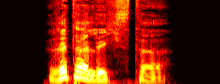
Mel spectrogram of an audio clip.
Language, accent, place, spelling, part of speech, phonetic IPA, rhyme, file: German, Germany, Berlin, ritterlichste, adjective, [ˈʁɪtɐˌlɪçstə], -ɪtɐlɪçstə, De-ritterlichste.ogg
- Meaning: inflection of ritterlich: 1. strong/mixed nominative/accusative feminine singular superlative degree 2. strong nominative/accusative plural superlative degree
